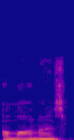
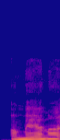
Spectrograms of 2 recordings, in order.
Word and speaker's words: Amana: had eight cars off so that's like a um amana's Amana is pronounced like Amanda without the D okay Amana I thought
